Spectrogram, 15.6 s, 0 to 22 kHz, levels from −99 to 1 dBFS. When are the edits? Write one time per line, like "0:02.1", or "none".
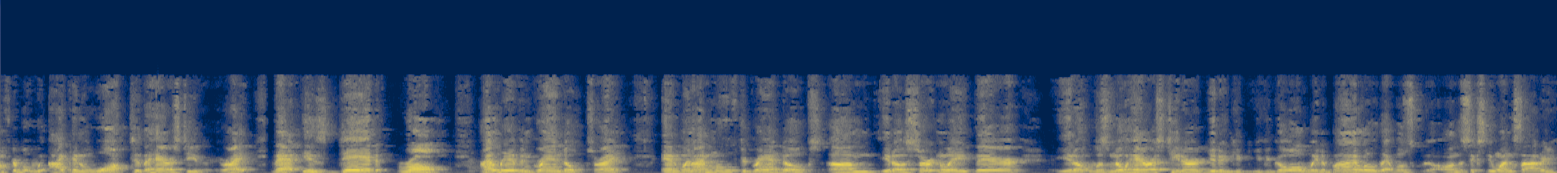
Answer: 0:02.6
